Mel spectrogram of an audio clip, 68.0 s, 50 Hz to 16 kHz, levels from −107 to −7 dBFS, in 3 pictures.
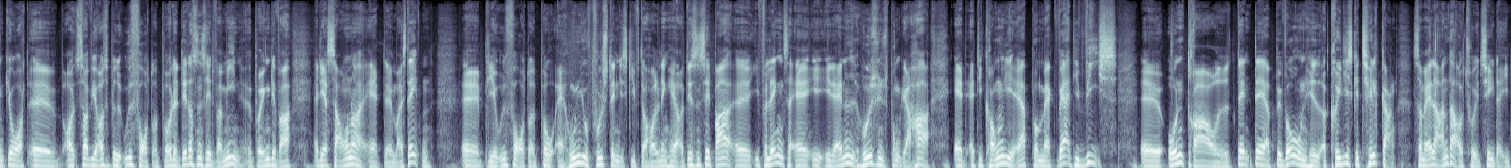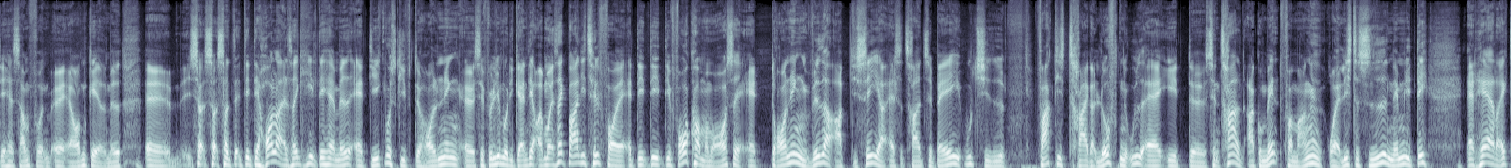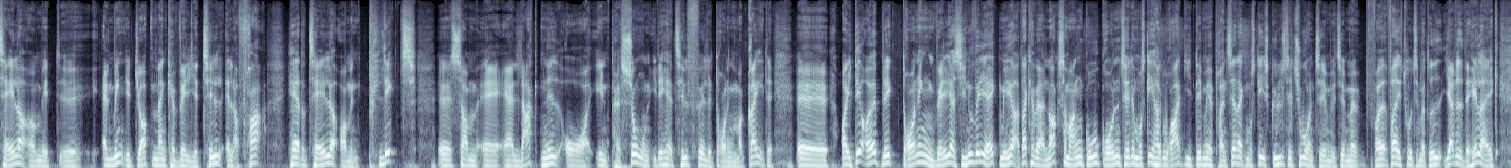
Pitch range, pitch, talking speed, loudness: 105-140 Hz, 125 Hz, 205 wpm, -16 LUFS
